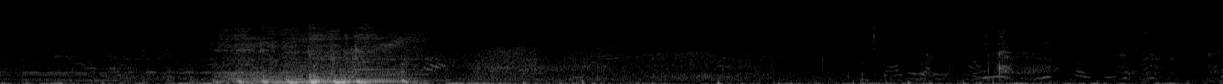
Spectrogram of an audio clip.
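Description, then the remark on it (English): Dogs erupt into a loud burst of barking and snarling for a couple of seconds, followed by scuffling and occasional yips as voices murmur in the background. “Jazz is about to kill Tom's dog.”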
